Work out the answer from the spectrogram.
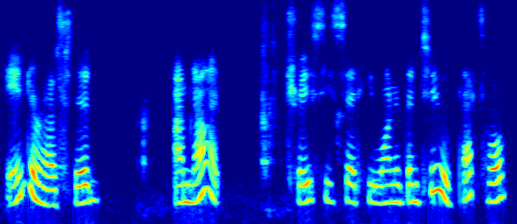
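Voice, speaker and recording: An actress playing a sly, scheming circus tiger tamer in a 1940s-style radio play, speaking in a pointed, probing way. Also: female voice, mid-range voice, lively intonation, takes it slowly, darkish tone, no room sound, poor audio.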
